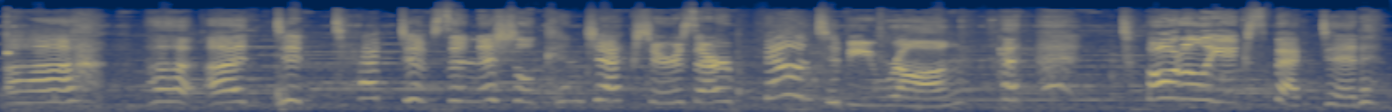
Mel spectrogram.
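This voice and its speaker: An actress voicing a bubbly young woman who loves mystery novels, excitable and theatrical, quick to jump to wild theories, in a video game dub. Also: very high-pitched, heavily acted. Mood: excited. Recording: game cutscene with music behind.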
